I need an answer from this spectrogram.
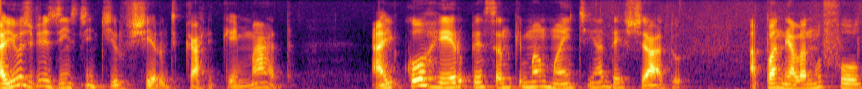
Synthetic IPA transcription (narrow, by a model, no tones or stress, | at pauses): aiʊzvizĩɲʊssĩnt͡ʃiɾʊ̃ʃeɾʊ̃d͡ʒɪka̰ɾnɪkejmad̪ɐ | a̰ikoɦeɾɐ̃pẽsɐ̃nd̪ʊkɪmɐ̃mɐ̃j̃t͡ʃĩɲɐd̪ejʃad̪ʊ | ɐ̰pɐ̃nɛlɐnʊfoɡ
